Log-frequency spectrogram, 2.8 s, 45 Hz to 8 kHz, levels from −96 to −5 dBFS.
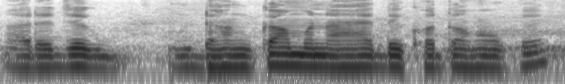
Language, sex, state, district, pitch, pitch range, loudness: Sadri, male, Chhattisgarh, Jashpur, 130 Hz, 130-135 Hz, -28 LUFS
